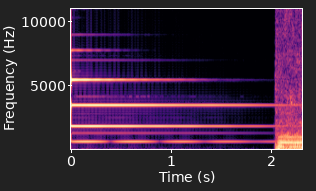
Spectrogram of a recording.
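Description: A single bell-like chime sound effect, struck just before and ringing out with a slight waver in its lowest note, fading steadily away.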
